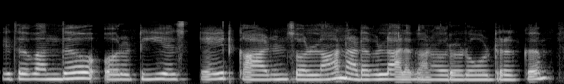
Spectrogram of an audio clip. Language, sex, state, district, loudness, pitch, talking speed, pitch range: Tamil, female, Tamil Nadu, Nilgiris, -15 LUFS, 235 Hz, 125 wpm, 220-250 Hz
